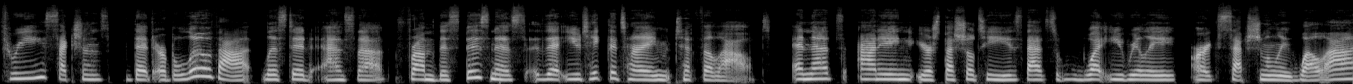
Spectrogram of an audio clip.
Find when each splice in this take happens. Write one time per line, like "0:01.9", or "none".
0:03.9
0:07.8
0:11.8

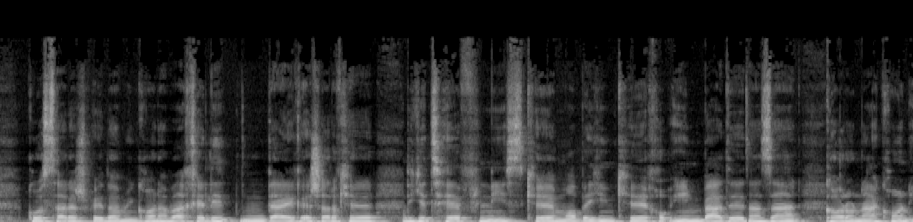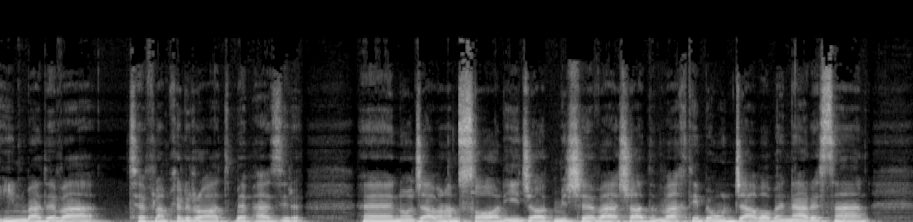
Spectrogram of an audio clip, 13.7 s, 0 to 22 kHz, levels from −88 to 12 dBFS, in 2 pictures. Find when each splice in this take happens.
0:02.5
0:03.0
0:05.6
0:06.2
0:10.3

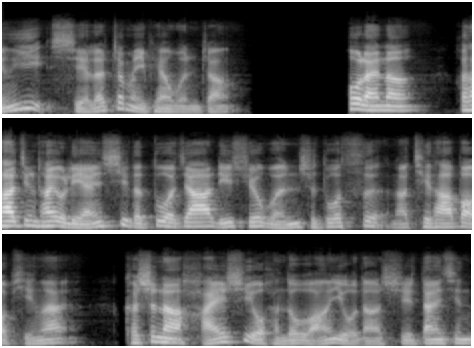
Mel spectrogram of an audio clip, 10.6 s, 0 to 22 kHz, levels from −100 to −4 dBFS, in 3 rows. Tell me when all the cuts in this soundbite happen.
none

